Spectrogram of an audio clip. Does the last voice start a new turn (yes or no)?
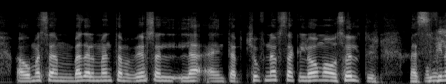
no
